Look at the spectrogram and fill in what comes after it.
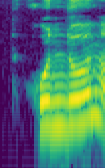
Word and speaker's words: hundun: Rondon, en français, on connaît ça plutôt sous le nom de wonton. Wonton. Rondon, c'est la prononciation à la roi, donc mm. euh, dans le chinois euh, standardisé du nord de, la Chine en fait.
